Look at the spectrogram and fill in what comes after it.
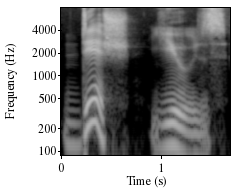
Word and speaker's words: disuse: D-I-S-U-S-E. This is the first form, and again, you can pronounce it dish-use. Dish-use.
